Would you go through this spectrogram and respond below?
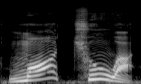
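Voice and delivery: very slow, stretched-out word; teacher modeling मछुआ slowly; drawn out. Shown as a demonstration. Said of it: "teacher models the word slowly".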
